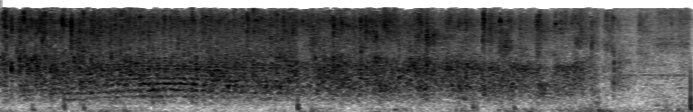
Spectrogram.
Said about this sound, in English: Thank you, sir. Please give him a warm applause.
